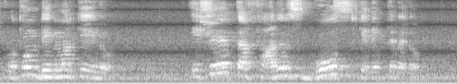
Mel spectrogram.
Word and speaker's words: denouement: Resolution means ডিনুমো, DENOUEMENT, pronounce হয় ডিনুমো বলে, French word, মানে গল্প শেষ হচ্ছে ম্যাকবেথের মৃত্যু দিয়ে।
